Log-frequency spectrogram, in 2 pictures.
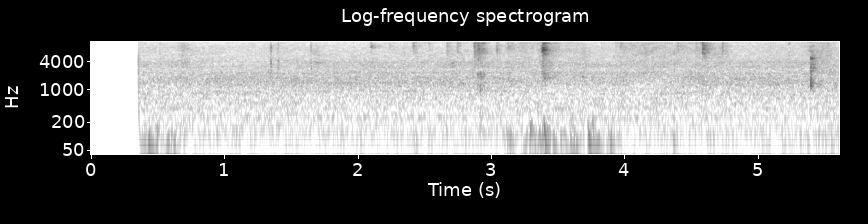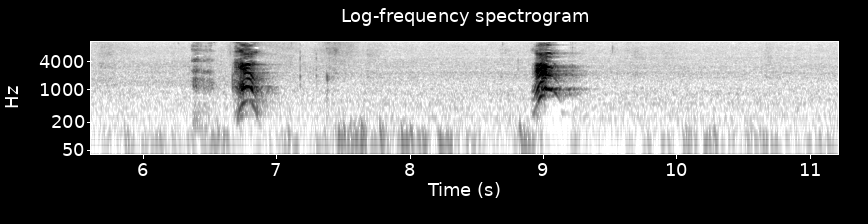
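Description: Two bright, yappy puppy barks from a Shih Tzu stand out, the second following about two seconds after the first. Softer sounds and faint background noise fill the rest of the recording.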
